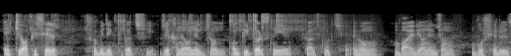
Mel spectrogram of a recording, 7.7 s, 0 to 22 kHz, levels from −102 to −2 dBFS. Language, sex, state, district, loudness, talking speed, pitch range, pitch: Bengali, male, West Bengal, Malda, -30 LUFS, 135 wpm, 100-115 Hz, 105 Hz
